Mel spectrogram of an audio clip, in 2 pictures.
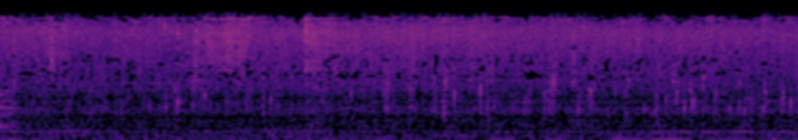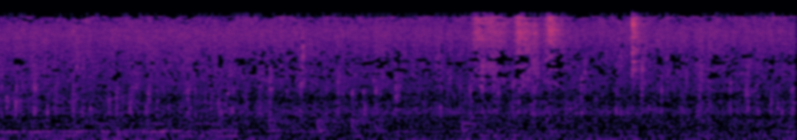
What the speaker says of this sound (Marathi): ह्या अगदी मस्त खरपूस तळून झाल्या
